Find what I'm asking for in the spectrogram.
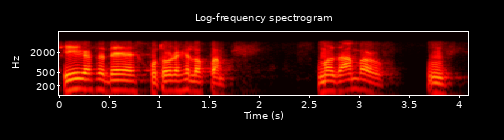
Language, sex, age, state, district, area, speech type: Assamese, male, 30-45, Assam, Dibrugarh, rural, conversation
